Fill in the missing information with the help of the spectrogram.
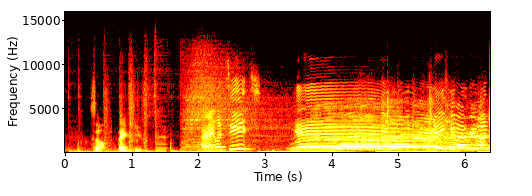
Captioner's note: cheering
